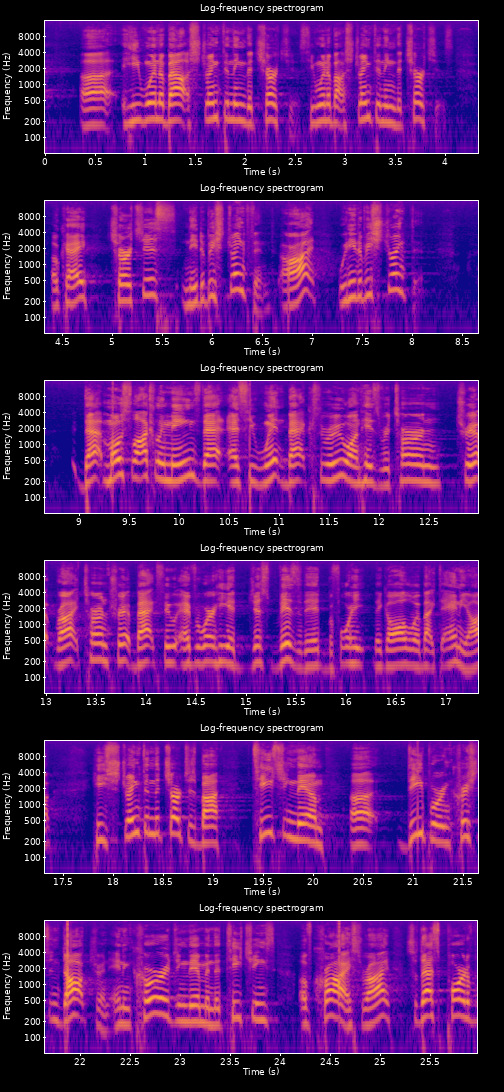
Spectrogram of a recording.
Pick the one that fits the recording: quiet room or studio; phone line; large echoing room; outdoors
large echoing room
